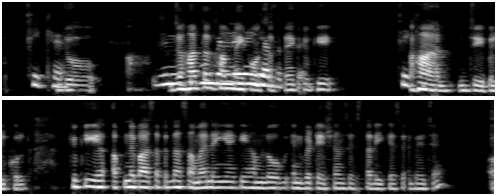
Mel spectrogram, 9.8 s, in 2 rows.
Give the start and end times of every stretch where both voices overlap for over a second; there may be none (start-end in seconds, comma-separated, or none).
1.7-3.0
